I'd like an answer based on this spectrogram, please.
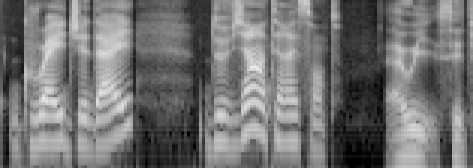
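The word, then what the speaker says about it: Grey Jedi: Et dans cette logique, l'idée du Jedi gris qu'on prononce à l'anglaise gray Jedi devient intéressante.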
